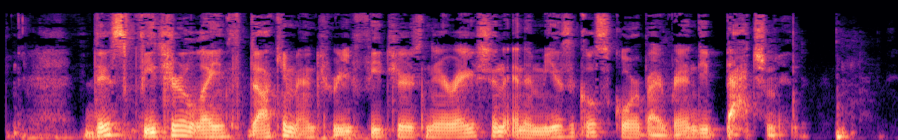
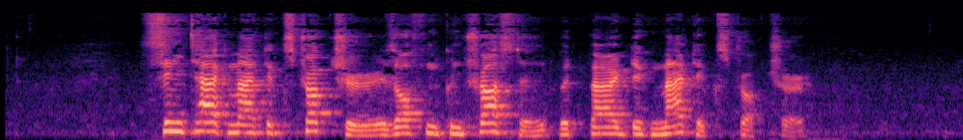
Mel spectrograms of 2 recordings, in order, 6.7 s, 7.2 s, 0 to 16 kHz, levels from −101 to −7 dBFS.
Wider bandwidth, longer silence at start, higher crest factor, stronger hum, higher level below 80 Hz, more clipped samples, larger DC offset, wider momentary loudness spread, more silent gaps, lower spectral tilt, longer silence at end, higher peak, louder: about the same, 11.5 kHz vs 11.5 kHz; second, 0.1 s vs 1.1 s; about the same, 18 dB vs 20 dB; neither; first, -36 dBFS vs -68 dBFS; neither; neither; second, 13 LU vs 17 LU; neither; about the same, -5 dB/octave vs -5 dB/octave; second, 0.4 s vs 1.2 s; first, 0 dBFS vs -10 dBFS; first, -19 LUFS vs -26 LUFS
